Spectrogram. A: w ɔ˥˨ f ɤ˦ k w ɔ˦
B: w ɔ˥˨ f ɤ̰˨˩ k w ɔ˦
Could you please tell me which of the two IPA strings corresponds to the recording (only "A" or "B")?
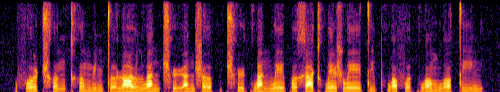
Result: B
